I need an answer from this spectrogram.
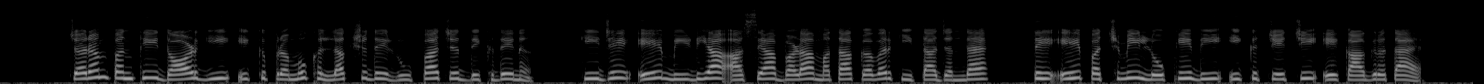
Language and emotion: Dogri, neutral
